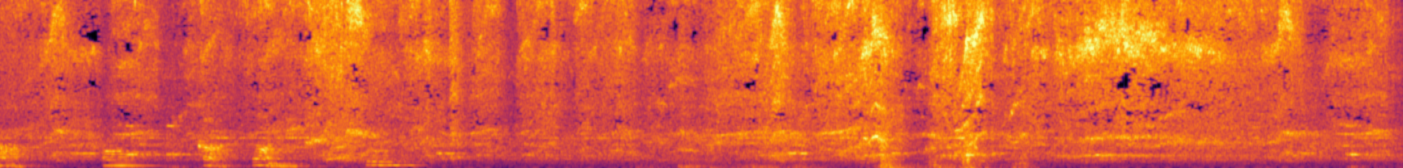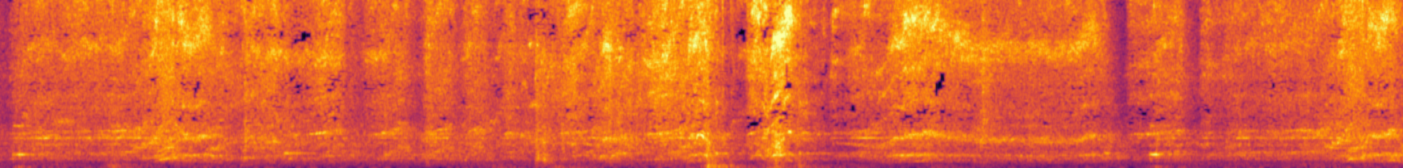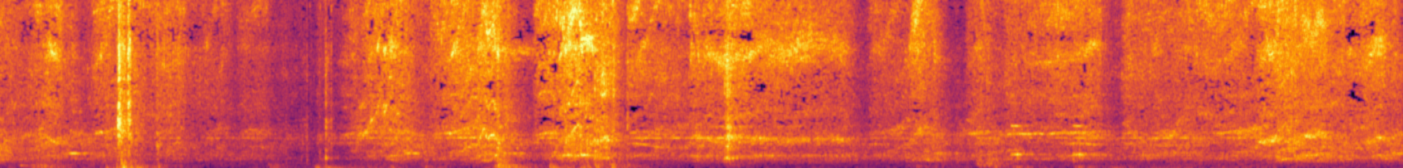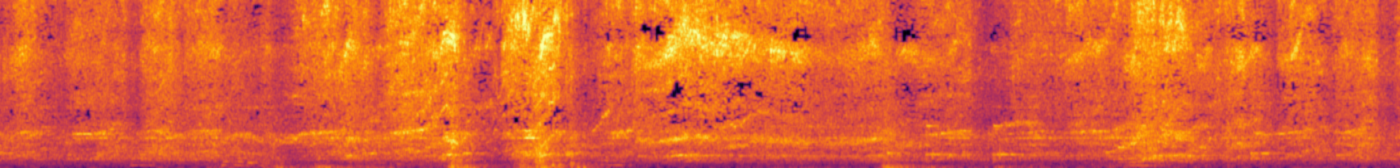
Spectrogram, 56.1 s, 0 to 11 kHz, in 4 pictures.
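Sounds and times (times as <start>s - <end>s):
electric motor and gear whine: 0.0s - 56.0s.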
